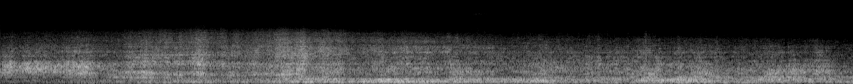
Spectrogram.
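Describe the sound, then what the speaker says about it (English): Train rolling past in an area near an airbase, a steady broad rumble with rail noise sustained throughout at moderate distance, no voices. "Captain Xavier, you may have the train going past."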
